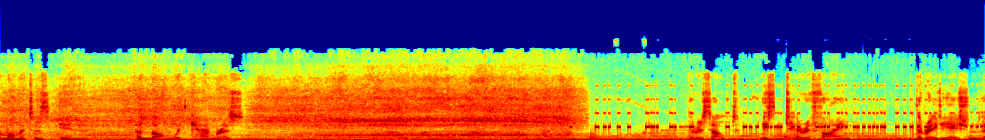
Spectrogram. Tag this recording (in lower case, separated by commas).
speech, music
